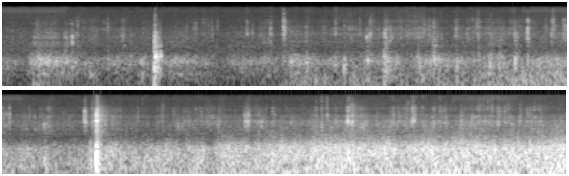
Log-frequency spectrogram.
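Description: Mountain bike heard from a helmet-cam as it sets off down a dirt singletrack. A few sharp clicks come first, the loudest a single crack about five seconds in. Then tyre and wind rumble builds steadily as the bike picks up speed.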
